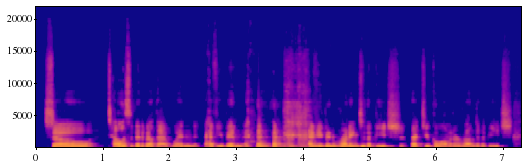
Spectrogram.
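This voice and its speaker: In a Canadian accent, a man with an unremarkable speaking voice and a fairly high pitch talks at a moderate pace with ordinary pitch variation and hardly any pauses. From Toronto, Canada. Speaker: podcast host. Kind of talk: interview.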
